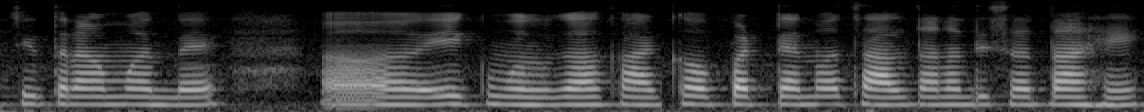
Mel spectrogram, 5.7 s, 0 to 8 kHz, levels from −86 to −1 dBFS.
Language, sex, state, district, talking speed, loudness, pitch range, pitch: Marathi, female, Maharashtra, Solapur, 85 wpm, -33 LUFS, 205-215 Hz, 210 Hz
